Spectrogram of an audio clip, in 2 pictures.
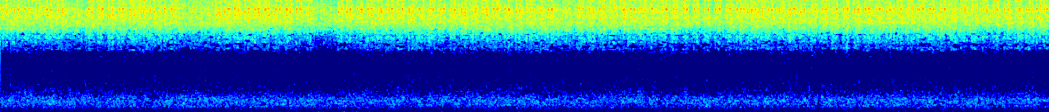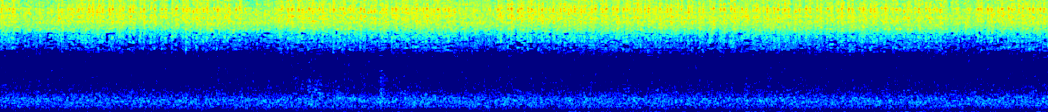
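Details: Male crickets stridulate with their wings, giving an unbroken high-pitched shimmering trill that stays level in pitch and loudness throughout, many insects blending into one constant ringing chorus.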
